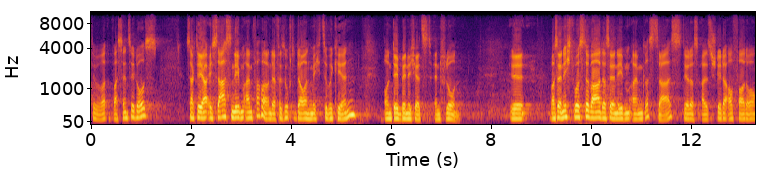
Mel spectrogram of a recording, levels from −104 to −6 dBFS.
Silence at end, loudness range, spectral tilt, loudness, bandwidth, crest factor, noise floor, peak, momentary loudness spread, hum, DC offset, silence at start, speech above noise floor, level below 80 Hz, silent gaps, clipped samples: 0 s; 4 LU; -6.5 dB/octave; -19 LUFS; 10 kHz; 18 dB; -46 dBFS; -2 dBFS; 9 LU; none; under 0.1%; 0 s; 27 dB; -56 dBFS; none; under 0.1%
